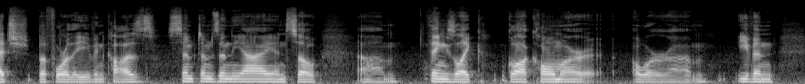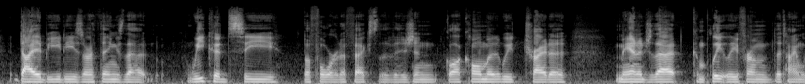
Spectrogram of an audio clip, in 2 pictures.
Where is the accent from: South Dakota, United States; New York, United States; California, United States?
South Dakota, United States; Sioux Falls; also born or lived in Arizona; now in Brookings, United States; I'm originally a South Dakota guy, so I grew up in Sioux Falls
